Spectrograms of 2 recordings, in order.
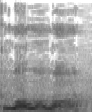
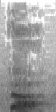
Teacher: It has a slight rolling L sound in the beginning, so it's not la, like la la la, not like that at all.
